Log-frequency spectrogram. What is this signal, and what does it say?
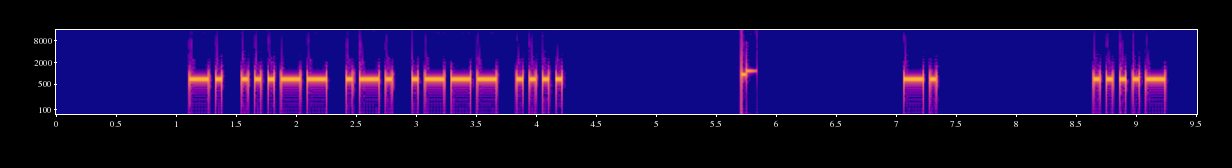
Morse code, heard as a keyed tone, about 22 wpm, spaced as for 14 wpm, 700 Hz. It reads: N3RJH N4
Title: USA Call Signs - 5 Characters - 8x Character Spacing - 22wpm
